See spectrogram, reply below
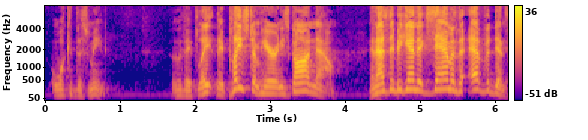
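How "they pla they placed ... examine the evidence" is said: loud, high, driving sermon delivery; full-force preaching. Acted. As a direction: preach it out, building fast.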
